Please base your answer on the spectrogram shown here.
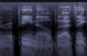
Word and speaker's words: Rapinoe: Megan Rapinoe, I think it's Rapinoe. A lot of people were saying Rapinoe, but I think it's Rapinoe is the proper pronunciation of it.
